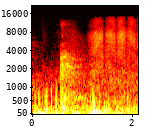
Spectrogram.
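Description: A cloth duster rubbed against a chalkboard, wiping chalk off in scratchy back-and-forth strokes that turn quick and regular about a second in.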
